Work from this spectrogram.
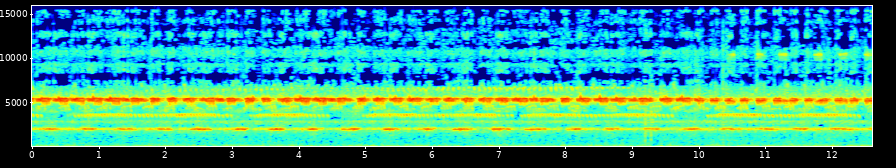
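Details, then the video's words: Continuous shrill chirring of crickets, used to drive rats from houses, garages and fields, with a high ringing trill layered over a second pulsing voice and a faint brief click midway. "Suara JANGKRIK"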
